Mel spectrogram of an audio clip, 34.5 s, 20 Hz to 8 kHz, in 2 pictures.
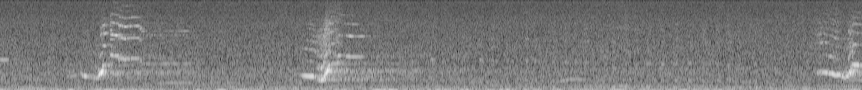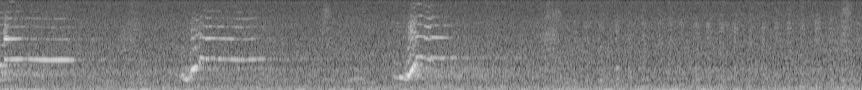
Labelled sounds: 2.0	3.0	humpback whale, 0.90 to 6.6 kHz
3.5	3.8	humpback whale, 2.7 to 2.8 kHz
6.0	7.2	humpback whale, 0.80 to 4.8 kHz
7.7	8.3	humpback whale, 1.1 to 2.4 kHz
16.3	18.7	humpback whale, 0.80 to 5.3 kHz
21.1	22.4	humpback whale, 0.80 to 6.4 kHz
25.4	26.2	humpback whale, 0.80 to 7.0 kHz

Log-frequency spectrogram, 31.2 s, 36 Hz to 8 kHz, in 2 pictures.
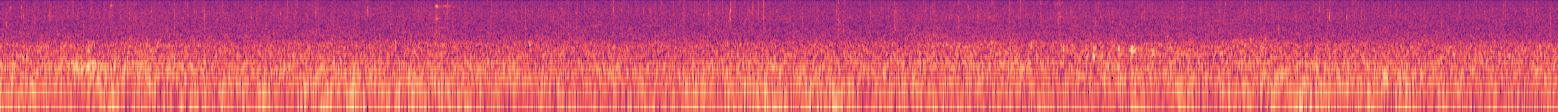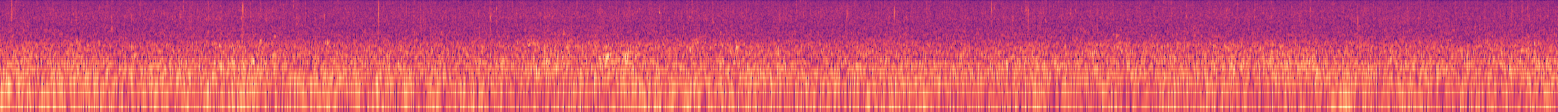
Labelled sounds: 4.3	4.6	metallic clang, 5.5 to 6.0 kHz

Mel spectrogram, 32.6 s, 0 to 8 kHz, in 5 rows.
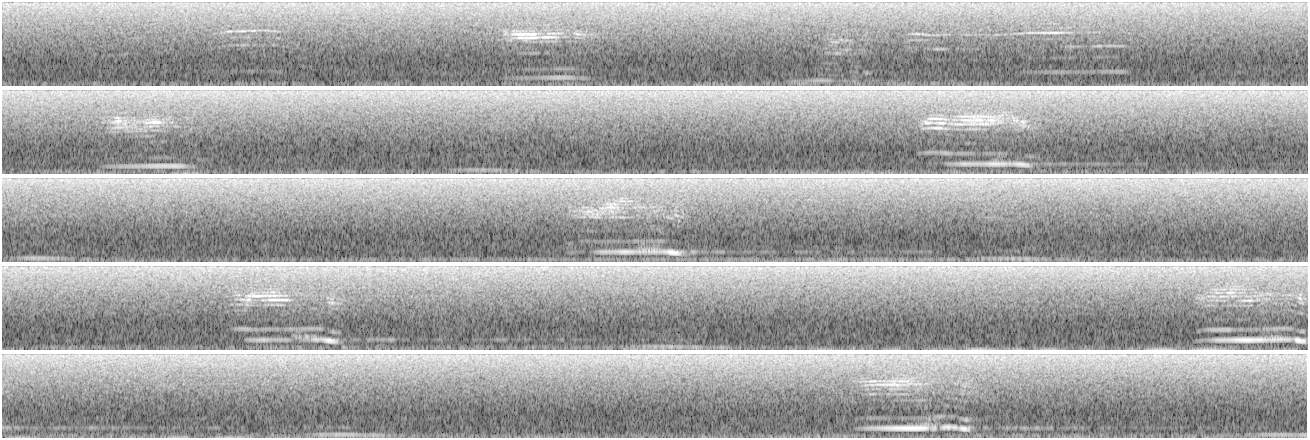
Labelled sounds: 1.0	1.4	humpback whale, 1.5 to 2.8 kHz
2.5	2.9	humpback whale, 2.0 to 2.6 kHz
4.5	5.7	humpback whale, 1.5 to 2.6 kHz
7.0	7.4	humpback whale, 1.7 to 2.8 kHz
11.1	11.6	humpback whale, 1.8 to 3.2 kHz
20.7	21.1	humpback whale, 1.8 to 2.7 kHz
25.5	26.0	humpback whale, 2.3 to 3.4 kHz
30.4	30.7	humpback whale, 1.8 to 3.0 kHz

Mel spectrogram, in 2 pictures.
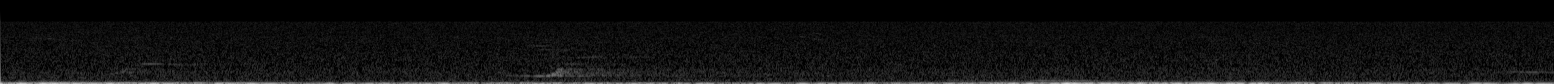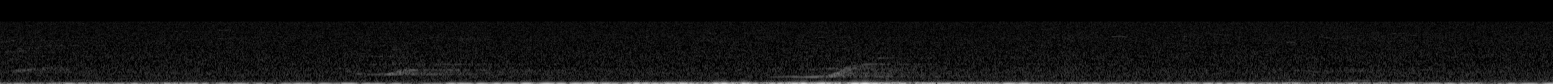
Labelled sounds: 5.8	6.0	humpback whale, 1.3 to 1.4 kHz
24.0	24.3	humpback whale, 0.80 to 0.99 kHz
28.8	29.0	Pacific white-sided dolphin, 3.2 to 3.5 kHz

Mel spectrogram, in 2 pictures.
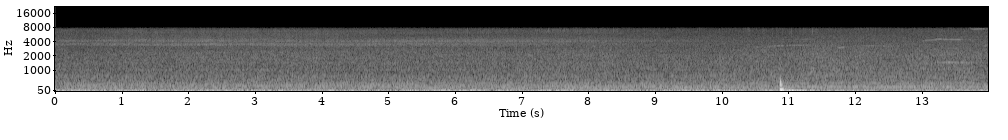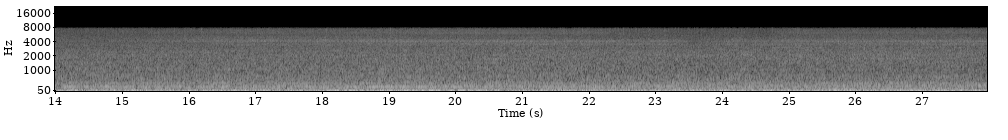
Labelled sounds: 13.0	13.6	killer whale, southern resident, 4.2 to 5.0 kHz

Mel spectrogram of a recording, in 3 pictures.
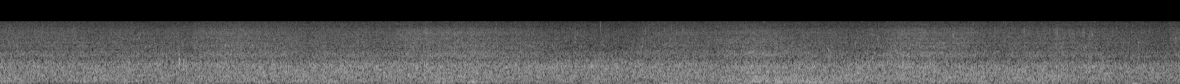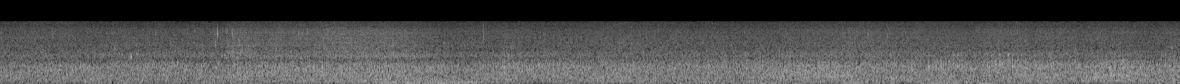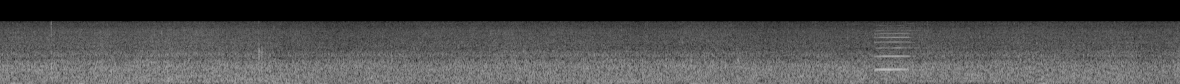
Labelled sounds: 32.3	32.8	killer whale, northern resident, G clan, 1.3 to 4.3 kHz

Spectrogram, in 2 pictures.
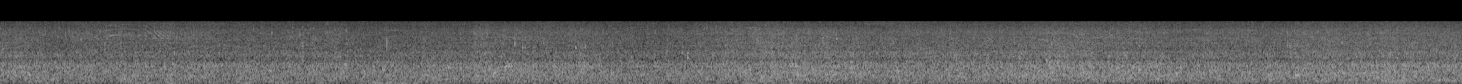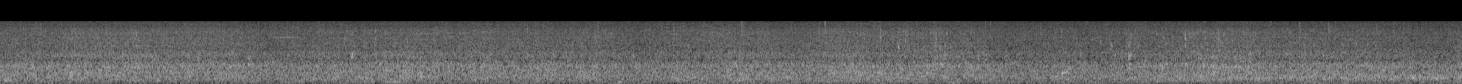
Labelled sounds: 1.0	1.3	Pacific white-sided dolphin, 3.6 to 5.3 kHz
17.3	17.6	Pacific white-sided dolphin, 3.4 to 3.7 kHz

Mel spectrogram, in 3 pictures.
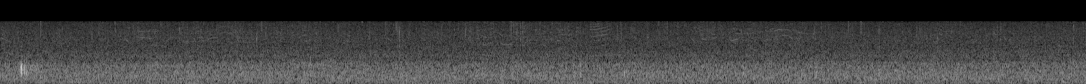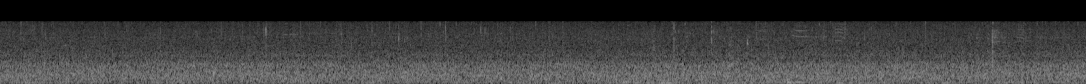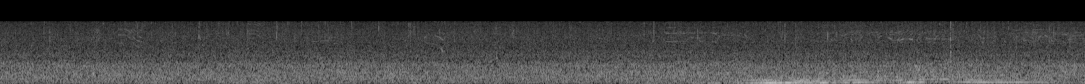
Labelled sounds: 7.7	7.9	Pacific white-sided dolphin, 4.7 to 5.2 kHz
28.4	28.6	Pacific white-sided dolphin, 4.2 to 4.4 kHz
30.6	30.9	Pacific white-sided dolphin, 3.0 to 3.3 kHz

